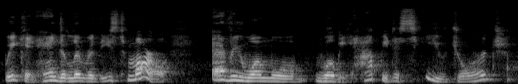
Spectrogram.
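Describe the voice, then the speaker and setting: A kindly storybook guardian read out by a storytime reader, encouraging and full of exclamation. The man's voice is animated and swings up and down as he talks to his little companion. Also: medium pitch, normal speed, lightly acted. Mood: pleased, encouraging. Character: kindly man, gentle friend and guardian of a monkey.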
